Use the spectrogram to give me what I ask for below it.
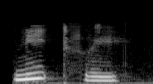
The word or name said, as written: neatly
